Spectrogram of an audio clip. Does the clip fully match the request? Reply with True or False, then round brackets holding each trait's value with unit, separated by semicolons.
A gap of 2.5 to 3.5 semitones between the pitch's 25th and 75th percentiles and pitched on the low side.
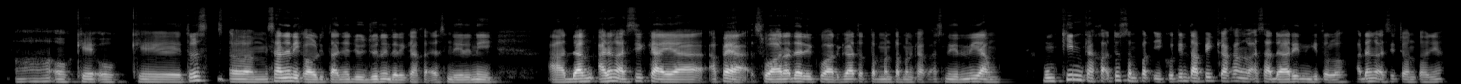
True (3.1 semitones; 120 Hz)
